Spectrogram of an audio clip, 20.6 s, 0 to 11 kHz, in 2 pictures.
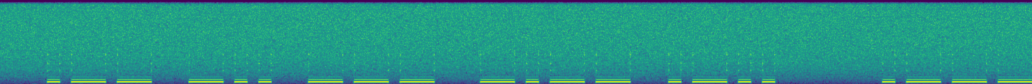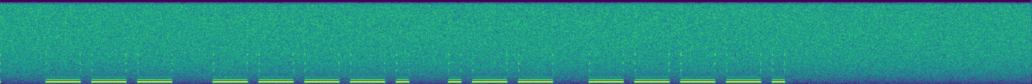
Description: Morse code, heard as a keyed tone, hand-sent with a paddle, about 10 wpm, 320 Hz. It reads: WDOYL JO9W9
